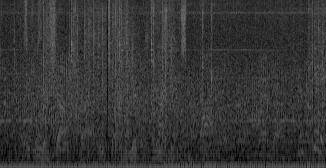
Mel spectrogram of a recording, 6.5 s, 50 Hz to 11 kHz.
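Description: Rapid gunfire in Fallout 4, a dense spray of shots crackling continuously over a steady rumbling background, with game voices talking underneath.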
